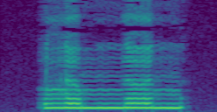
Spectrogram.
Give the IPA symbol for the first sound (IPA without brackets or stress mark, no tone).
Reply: l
